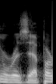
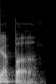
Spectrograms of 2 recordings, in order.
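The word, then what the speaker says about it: Rzeppa: apparently I'm also pronouncing rppa wrong I'm told the r is silent and also the Z is a sh sound which I've never heard before this joint was invented by Alfred hans's sh shepa this is in contrast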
